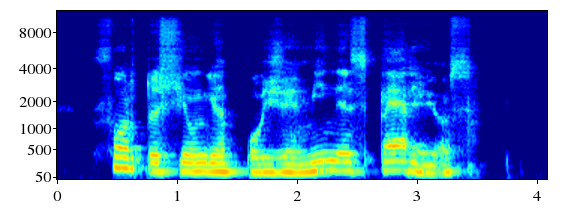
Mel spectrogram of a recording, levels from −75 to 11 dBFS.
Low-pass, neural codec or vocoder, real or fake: 10.8 kHz; codec, 32 kHz, 1.9 kbps, SNAC; fake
